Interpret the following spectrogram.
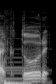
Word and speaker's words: actor: Esta palabra en inglés se escribe con 5 letras y también se pronuncia con 5 sonidos. El primer sonido equivale a una A, que es una A larga y grande, para la cual debes sonreír al pronunciarla y tirar los labios hacia atrás, hacia las orejas, y abrir la boca y decir A.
